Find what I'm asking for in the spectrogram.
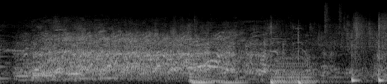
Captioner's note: audience laughs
